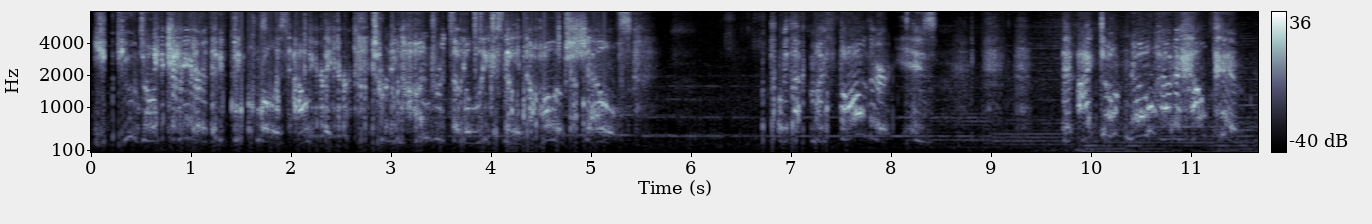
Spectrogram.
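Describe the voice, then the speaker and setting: A woman's voice: very high voice, animated, a little slow, loud music behind the voice, rough recording. An actress playing an anxious, earnest young female alien scientist in a video game, speaking formally with pleading intensity. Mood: angry, hurt. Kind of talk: video game character acting.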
